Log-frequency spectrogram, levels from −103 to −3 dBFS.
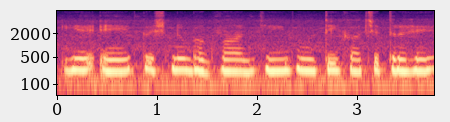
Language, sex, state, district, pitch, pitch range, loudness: Hindi, female, Goa, North and South Goa, 220 Hz, 215-230 Hz, -13 LUFS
